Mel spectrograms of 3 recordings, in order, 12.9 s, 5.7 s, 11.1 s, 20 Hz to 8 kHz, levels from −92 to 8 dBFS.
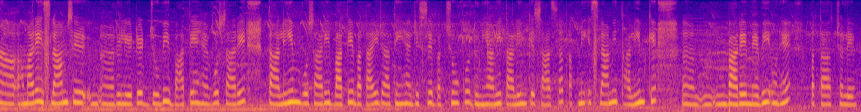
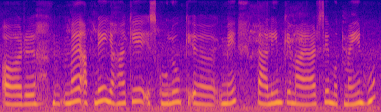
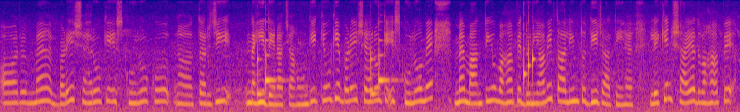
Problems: constant background noise, low volume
